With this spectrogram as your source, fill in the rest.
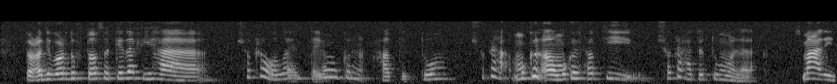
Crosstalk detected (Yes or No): No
